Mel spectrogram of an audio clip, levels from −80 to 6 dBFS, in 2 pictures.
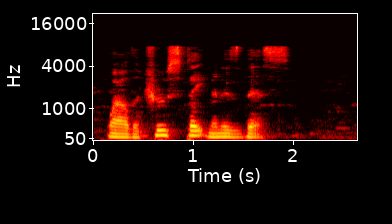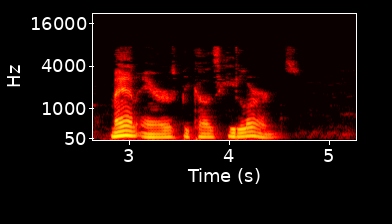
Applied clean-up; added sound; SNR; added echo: classical method log-MMSE.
